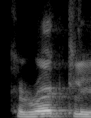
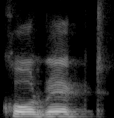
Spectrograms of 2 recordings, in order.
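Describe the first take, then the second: First: Correctly as kuh-REKT-lee; "Correctly" stressed on rect. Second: "correct" with both syllables full; mispronounced correct. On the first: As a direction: say Correctly with a weak first syllable. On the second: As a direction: correct as kor-REKT, full 'o'. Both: Shown as a demonstration. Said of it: "is not correct".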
